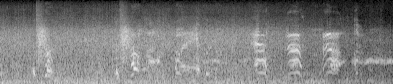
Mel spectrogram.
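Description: Wind blows hard, whipping up sand.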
